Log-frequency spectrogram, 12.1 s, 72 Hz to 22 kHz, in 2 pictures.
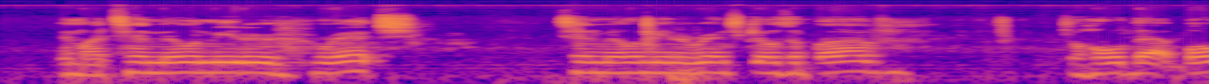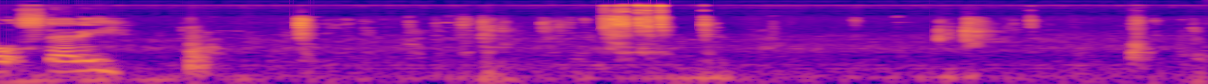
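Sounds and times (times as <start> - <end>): metal tool clicks and clinks: 9.0 - 9.7.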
